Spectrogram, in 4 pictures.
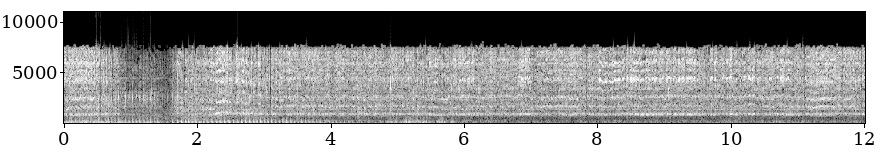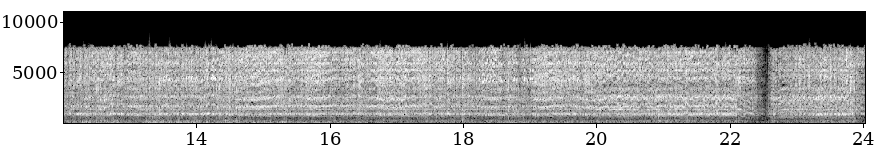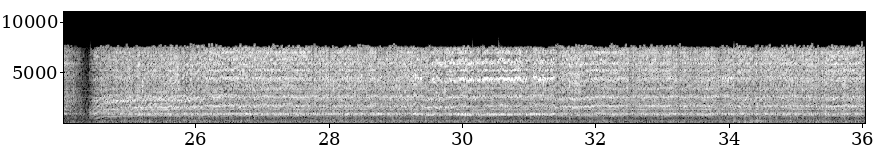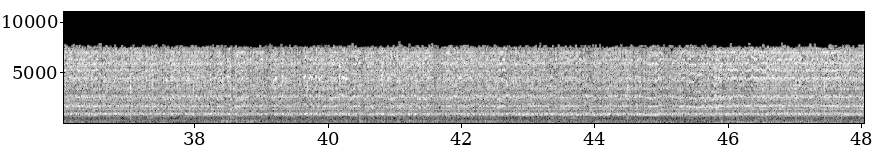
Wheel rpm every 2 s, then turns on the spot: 130, 200, 230, 230, 230, 230, 230, 230, 230, 220, 200, 140, 130, 220, 230, 230, 230, 230, 230, 240, 230, 230, 230, 230.
none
